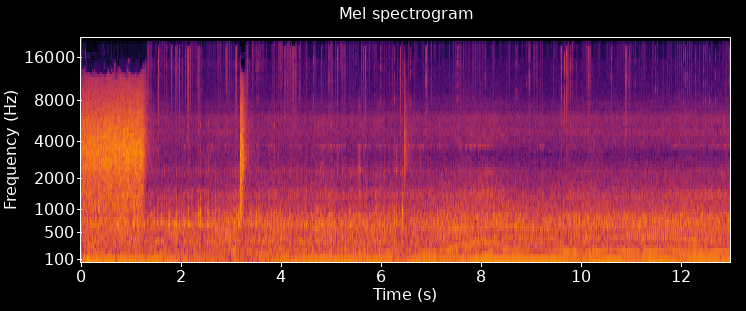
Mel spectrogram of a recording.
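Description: Small training aircraft engine roaring at full takeoff power, a steady loud drone with strong low harmonics holding throughout after a brief burst of broadband noise at the start.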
